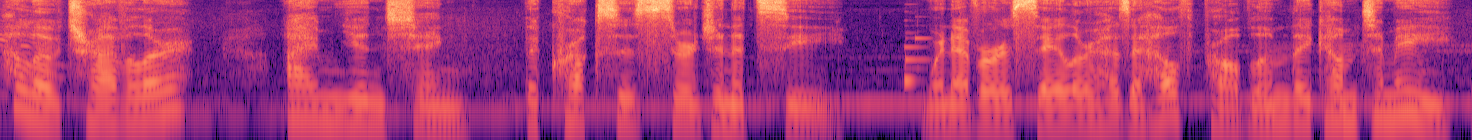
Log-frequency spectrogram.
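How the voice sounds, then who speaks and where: An actress playing a composed, caring ship's surgeon in a video game, explaining things in a measured, polite, cautioning way. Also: female voice, medium pitch, a little mellow, faint music behind, close to an everyday voice. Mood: composed, welcoming. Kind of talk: scripted video game dialogue.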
